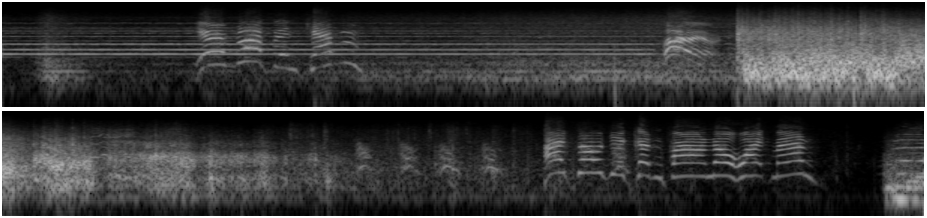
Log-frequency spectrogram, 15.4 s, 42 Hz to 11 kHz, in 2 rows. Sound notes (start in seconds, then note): 6.0 guns fire; 15.0 ominous orchestral music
